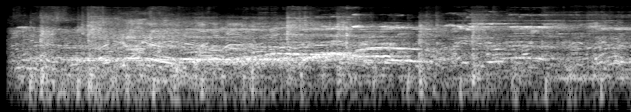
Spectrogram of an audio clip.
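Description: Passenger train coach rolling slowly past on the track, a dense run of knocks and clatter, mixed with a crowd of men's voices calling out close by.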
